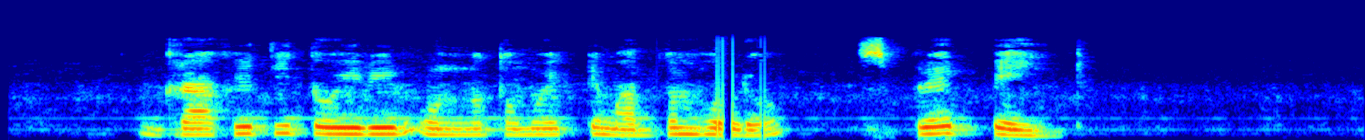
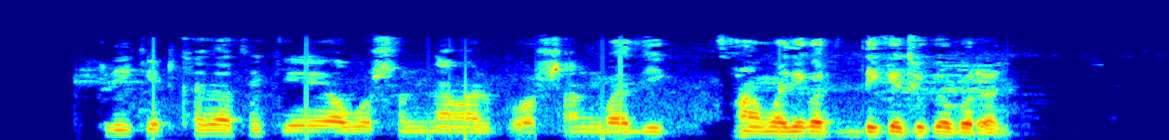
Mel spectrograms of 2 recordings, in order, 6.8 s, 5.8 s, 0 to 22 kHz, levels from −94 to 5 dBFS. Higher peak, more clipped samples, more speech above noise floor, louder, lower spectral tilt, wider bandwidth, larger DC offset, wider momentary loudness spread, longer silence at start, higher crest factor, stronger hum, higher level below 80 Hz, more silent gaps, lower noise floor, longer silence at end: about the same, -4 dBFS vs -4 dBFS; neither; second, 48 dB vs 57 dB; about the same, -20 LUFS vs -22 LUFS; first, -7 dB/octave vs -4 dB/octave; second, 7 kHz vs 7.8 kHz; neither; first, 14 LU vs 11 LU; first, 0.7 s vs 0.5 s; about the same, 16 dB vs 18 dB; neither; about the same, -58 dBFS vs -62 dBFS; neither; second, -68 dBFS vs -78 dBFS; first, 1.6 s vs 0.8 s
